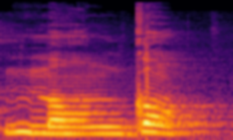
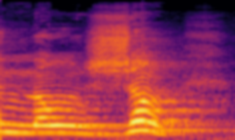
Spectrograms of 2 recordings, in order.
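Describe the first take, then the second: First: The middle consonant is a hard G sound. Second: The middle consonant is a soft J sound. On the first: The speaker calls it wrong. "after G you have O. So it becomes mangon, which you do not say" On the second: The speaker calls it right. "change the pronunciation from mangon to mangeon"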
